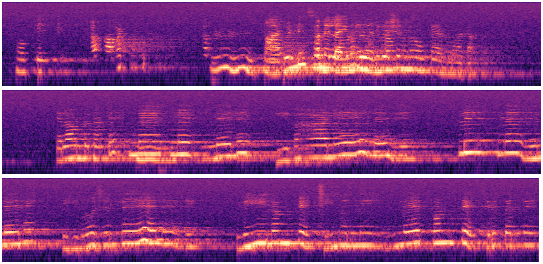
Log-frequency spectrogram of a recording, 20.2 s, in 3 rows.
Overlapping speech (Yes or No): Yes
